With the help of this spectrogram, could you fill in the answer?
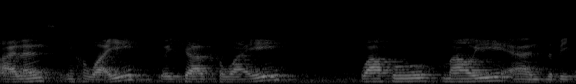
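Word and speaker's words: Kauai: So I learned is very easy because kawaii is so similar to Hawaii. Just replace H to K, right?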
